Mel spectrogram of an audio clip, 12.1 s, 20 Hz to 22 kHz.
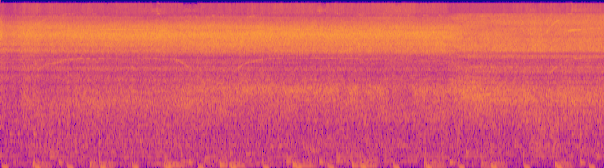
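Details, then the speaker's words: Dental handpiece polishing with a football-shaped Arkansas white stone on an Estelite Sigma Quick composite Class I occlusal restoration, upper left first molar (tooth 14): steady high hiss and whine with faint rhythmic contact. "The next one is I'm gonna polish with the Arkansas white stone. Same football shape."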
